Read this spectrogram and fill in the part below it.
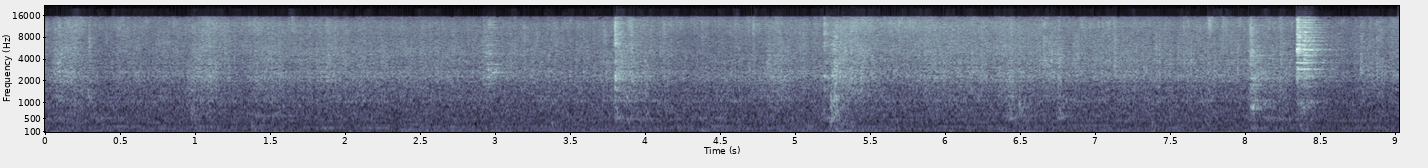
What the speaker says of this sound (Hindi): और इसे हम अच्छे से मिक्स कर देंगे सब्जियों के साथ।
